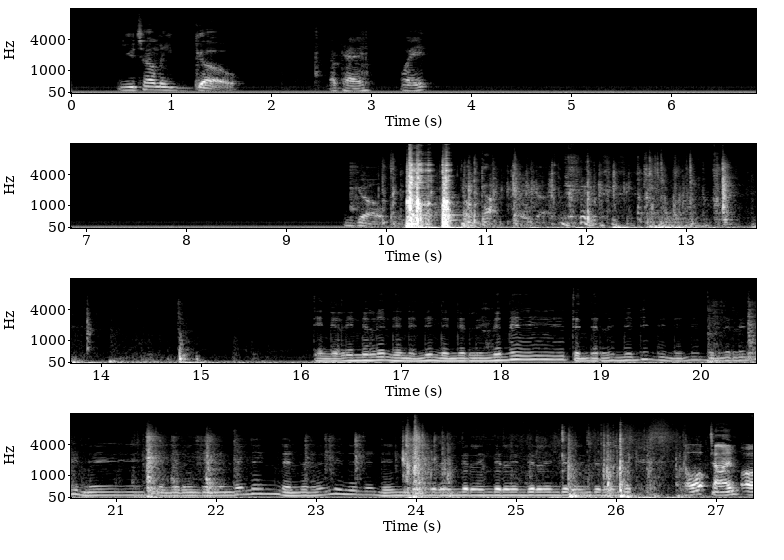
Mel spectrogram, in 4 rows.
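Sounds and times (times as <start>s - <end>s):
speech: 0.5s - 1.8s, 2.5s - 3.7s, 9.6s - 12.4s, 16.1s - 27.3s
door being knocked down: 10.1s - 13.4s, 20.0s - 26.6s
scattered knocks: 10.2s - 11.1s, 19.5s - 26.5s.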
